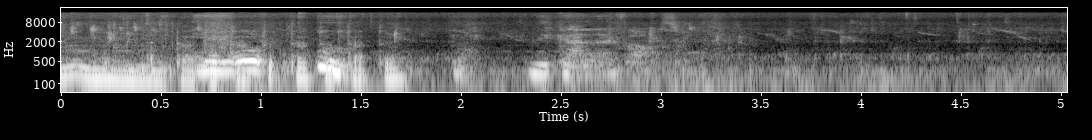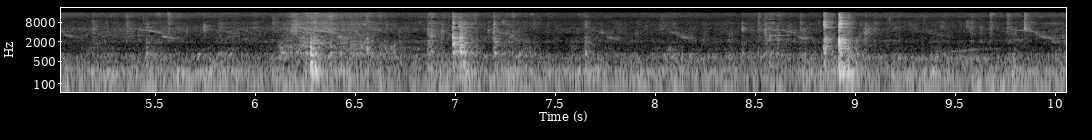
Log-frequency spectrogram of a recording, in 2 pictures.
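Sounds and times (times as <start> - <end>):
faint birds chirping: 0.0 - 10.0.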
